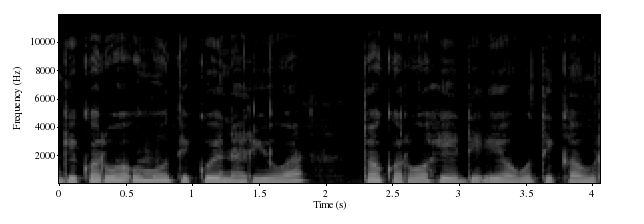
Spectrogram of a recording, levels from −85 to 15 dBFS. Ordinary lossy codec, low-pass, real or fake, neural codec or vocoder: none; 10.8 kHz; real; none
